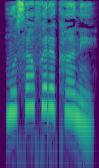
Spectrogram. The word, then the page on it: ಮುಸಾಫರ್‍ಖಾನೆ: kannada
